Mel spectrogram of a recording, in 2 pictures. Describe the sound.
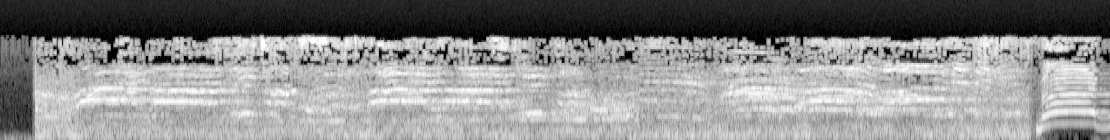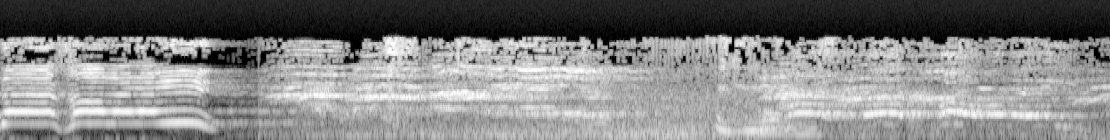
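Many voices shout and chant together in a loud, continuous roar of overlapping calls, with a brief clearer rhythmic chant standing out in the middle before the crowd noise swells again. Citizens in the Narmak district of Tehran chant slogans against the leader of the Islamic Republic from their homes on Tuesday evening.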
